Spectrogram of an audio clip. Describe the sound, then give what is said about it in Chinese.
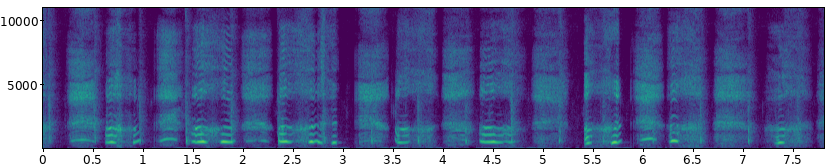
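Heavy, rapid panting from one person: about sixteen breathy, partly voiced gasps in a steady rhythm, close and fairly loud, with no other sounds or talk. “姐夫，是不是听到我的喘息声，就觉得自己很厉害呀？”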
